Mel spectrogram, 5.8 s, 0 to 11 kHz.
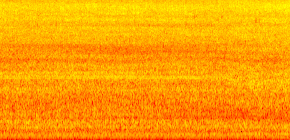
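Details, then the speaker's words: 1983 GE Carry Cool air conditioner, R-22, fan motor oiled and cleaned, air in at back and out top and sides: steady hum, low motor drone, strong smooth airflow, blowing cold, no rattles or knocks; normal running. "A lot of airflow. Sounds good. Oh yeah, nice and cold."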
